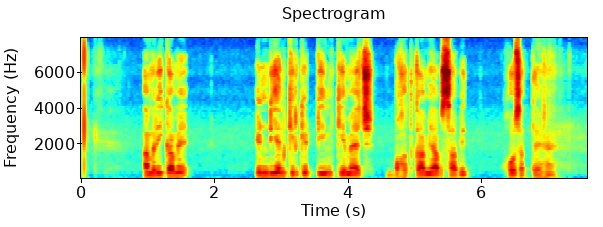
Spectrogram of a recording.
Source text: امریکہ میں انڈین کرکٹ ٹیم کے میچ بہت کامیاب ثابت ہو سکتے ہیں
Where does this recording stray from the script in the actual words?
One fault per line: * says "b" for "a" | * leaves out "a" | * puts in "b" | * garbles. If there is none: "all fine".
all fine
